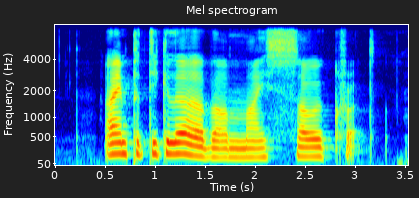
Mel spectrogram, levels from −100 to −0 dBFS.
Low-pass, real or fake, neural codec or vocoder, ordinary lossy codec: 7.2 kHz; real; none; none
